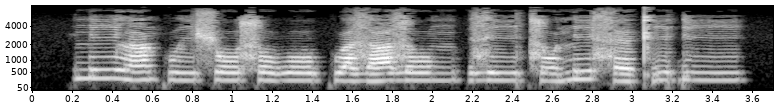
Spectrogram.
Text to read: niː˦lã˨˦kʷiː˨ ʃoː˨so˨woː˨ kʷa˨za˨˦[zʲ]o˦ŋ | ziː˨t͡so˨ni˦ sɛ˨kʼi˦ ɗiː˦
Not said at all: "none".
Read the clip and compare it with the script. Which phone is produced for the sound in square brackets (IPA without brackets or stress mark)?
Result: z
